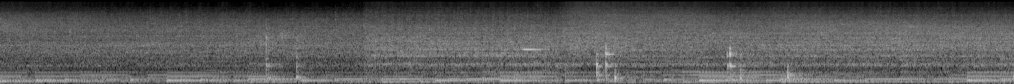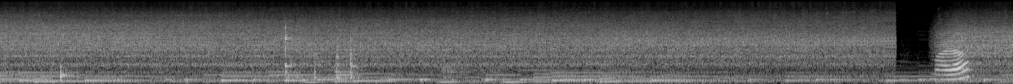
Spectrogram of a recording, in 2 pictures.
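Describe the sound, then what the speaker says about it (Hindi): Tomato paste frying and being stirred in a pan for a potato and capsicum curry, a continuous loud sizzle with recurring spatula scrapes and taps, then a brief break near the end. "टमाटर पेस्ट डाल देंगे। और इसको भी भून लेंगे।"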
